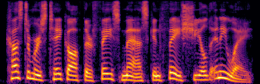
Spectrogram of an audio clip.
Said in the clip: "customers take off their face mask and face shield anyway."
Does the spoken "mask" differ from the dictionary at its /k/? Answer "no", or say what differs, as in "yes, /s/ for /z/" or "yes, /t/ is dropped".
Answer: no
